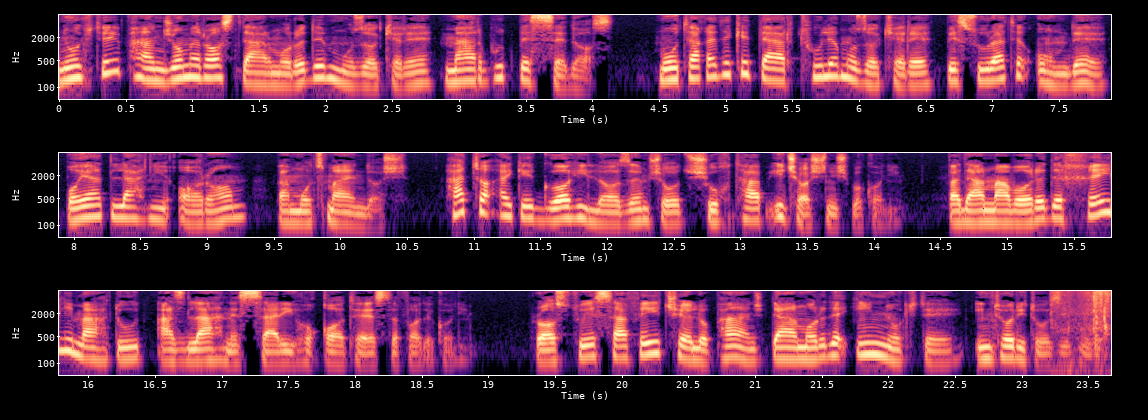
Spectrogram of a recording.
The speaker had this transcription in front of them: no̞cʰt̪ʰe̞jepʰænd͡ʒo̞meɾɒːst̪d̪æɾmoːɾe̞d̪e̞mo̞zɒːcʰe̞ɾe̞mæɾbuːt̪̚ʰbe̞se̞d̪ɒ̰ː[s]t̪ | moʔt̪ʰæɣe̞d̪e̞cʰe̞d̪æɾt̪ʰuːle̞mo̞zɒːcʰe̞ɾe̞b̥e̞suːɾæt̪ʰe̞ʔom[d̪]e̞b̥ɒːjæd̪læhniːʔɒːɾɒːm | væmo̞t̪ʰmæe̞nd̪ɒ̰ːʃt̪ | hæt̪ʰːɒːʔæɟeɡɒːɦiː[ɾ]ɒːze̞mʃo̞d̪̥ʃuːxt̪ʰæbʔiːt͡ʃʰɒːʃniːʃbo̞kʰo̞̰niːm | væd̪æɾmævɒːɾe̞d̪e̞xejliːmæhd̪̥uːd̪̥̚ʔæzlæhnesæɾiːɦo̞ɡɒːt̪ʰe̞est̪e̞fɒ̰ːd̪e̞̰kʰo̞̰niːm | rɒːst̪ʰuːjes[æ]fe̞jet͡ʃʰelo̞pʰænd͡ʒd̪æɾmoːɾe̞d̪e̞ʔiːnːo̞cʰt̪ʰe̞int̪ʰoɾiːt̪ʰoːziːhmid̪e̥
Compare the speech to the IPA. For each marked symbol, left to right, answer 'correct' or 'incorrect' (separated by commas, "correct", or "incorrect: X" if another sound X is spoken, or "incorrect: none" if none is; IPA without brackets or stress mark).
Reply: correct, correct, incorrect: l, correct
